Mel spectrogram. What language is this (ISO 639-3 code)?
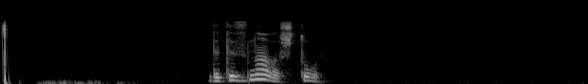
rus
